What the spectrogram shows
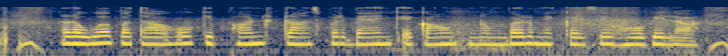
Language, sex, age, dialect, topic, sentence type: Magahi, female, 31-35, Southern, banking, question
